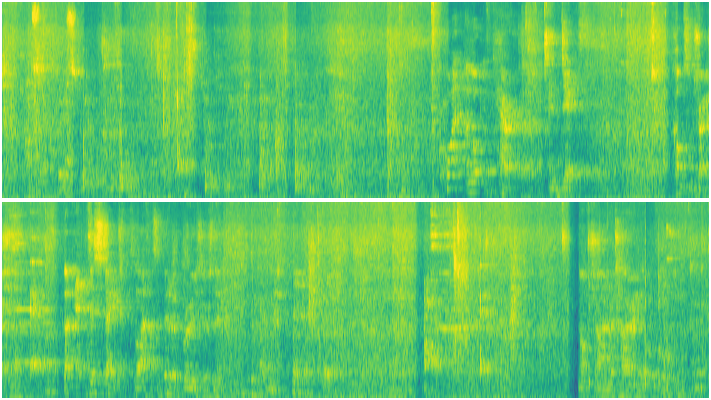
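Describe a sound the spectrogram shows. A man speaks calmly to an audience through a microphone, in a large room that echoes a little.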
